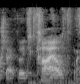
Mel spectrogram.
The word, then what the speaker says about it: Kyle: And as you can see, now it's only going to print So print case, we'll say our name is Kale. Well, Kyle, I mean it's pronounced Kyle.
